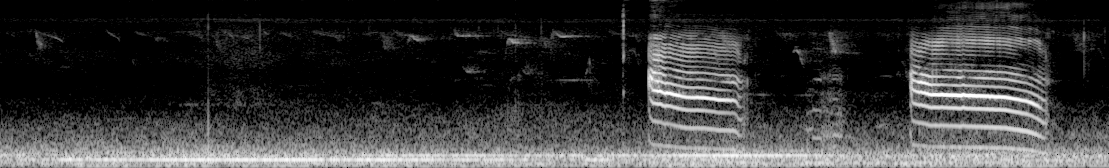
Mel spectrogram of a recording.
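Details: While being played with, a cute kitten lets out two high, bright meows about two seconds apart, each starting sharply and sliding down in pitch. A low droning hum runs underneath.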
